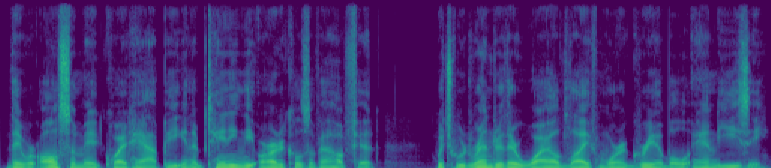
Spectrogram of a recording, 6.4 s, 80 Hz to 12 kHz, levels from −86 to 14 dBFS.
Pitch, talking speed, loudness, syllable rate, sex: 100 Hz, 205 wpm, -18 LUFS, 6.0 syllables/s, male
